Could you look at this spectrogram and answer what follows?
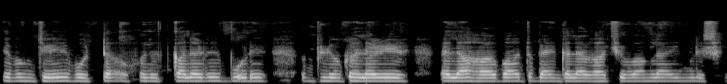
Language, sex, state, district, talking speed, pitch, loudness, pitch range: Bengali, male, West Bengal, Jhargram, 125 wpm, 160 Hz, -20 LUFS, 155-165 Hz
